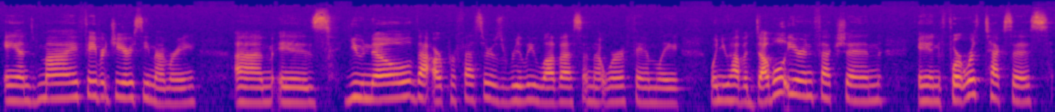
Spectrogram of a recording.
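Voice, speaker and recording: A young woman, a graduating student, recalling memories in an earnest, affectionate way. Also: medium pitch. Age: young adult. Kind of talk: casual personal reminiscence.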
